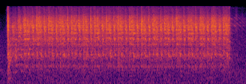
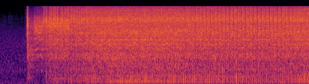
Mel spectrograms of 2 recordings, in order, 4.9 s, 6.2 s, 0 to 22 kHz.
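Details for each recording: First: New Lincoln Ranger 250 GXT engine-drive welder on its first run with the choke on: a steady whirring crank for about four and a half seconds, then silence without firing. The tank and entire fuel system are still empty, so no start. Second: New Lincoln Ranger 250 GXT engine-drive welder on its first start, choke on, after earlier cranking to draw fuel in: a quick crank catches at once and settles into an even, steady run with no misses or knocks. A healthy first start.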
